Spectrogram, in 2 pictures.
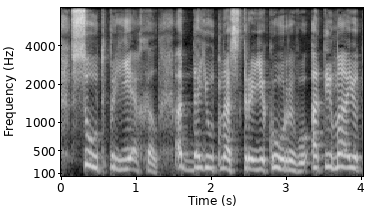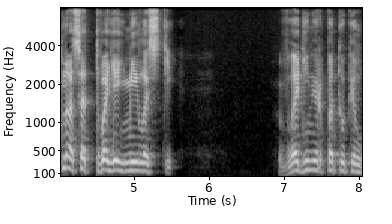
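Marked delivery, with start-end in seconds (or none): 0.1-5.5 slow, high, out of breath; lightly voiced old servant gasping; breathless old person. A narrator's reading. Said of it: "задыхаясь". (задыхаясь, медленно и высоко)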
